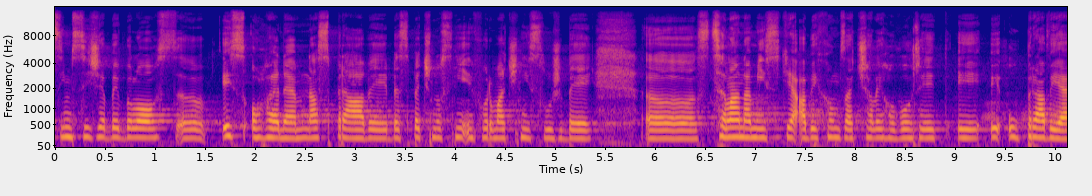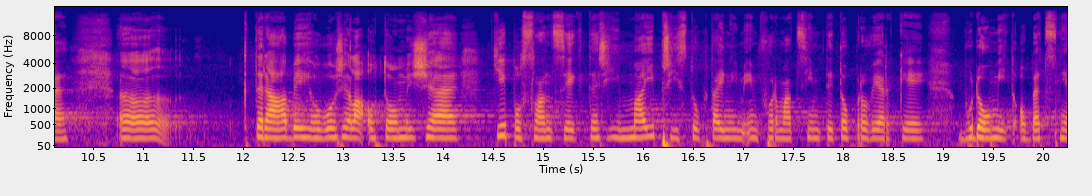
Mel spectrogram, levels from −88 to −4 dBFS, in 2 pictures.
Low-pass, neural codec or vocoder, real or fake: 14.4 kHz; none; real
